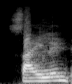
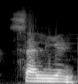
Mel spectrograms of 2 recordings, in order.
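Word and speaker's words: salient: सैलिएंट। साइलेंट नहीं है, सैलिएंट है।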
